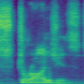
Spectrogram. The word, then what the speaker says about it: Stranges: Stranges? Strong. Yeah, it's Italian, so it's Stranges.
